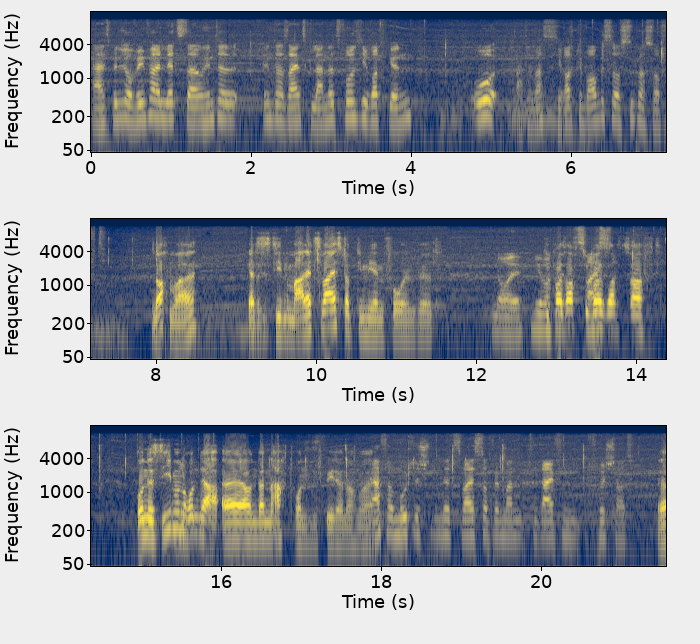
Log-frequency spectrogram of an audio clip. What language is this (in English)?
German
